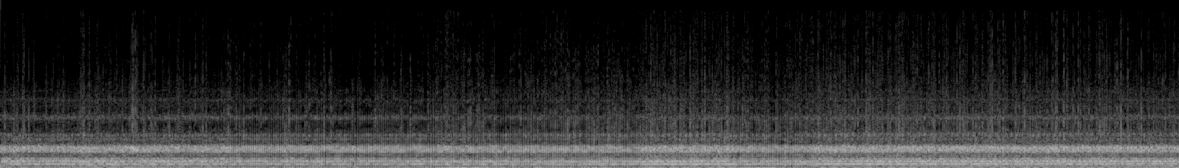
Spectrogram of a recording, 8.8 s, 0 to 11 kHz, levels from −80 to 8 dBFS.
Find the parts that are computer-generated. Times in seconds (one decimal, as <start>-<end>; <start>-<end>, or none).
1.7-4.8; 5.5-6.1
